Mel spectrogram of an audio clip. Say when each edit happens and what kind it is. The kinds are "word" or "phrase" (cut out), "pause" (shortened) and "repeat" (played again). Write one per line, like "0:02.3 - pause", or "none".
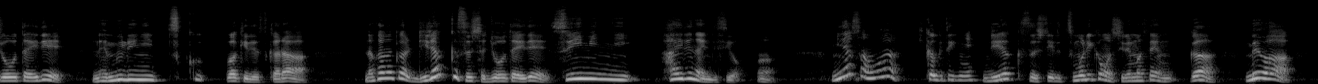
0:06.6 - phrase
